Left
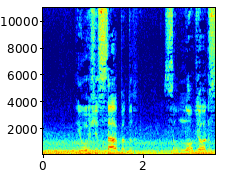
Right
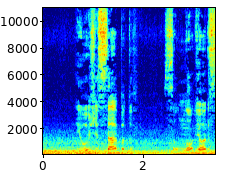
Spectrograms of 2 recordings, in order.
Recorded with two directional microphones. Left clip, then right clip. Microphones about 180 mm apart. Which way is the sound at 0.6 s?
20° right (ahead or behind).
